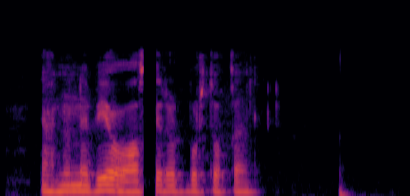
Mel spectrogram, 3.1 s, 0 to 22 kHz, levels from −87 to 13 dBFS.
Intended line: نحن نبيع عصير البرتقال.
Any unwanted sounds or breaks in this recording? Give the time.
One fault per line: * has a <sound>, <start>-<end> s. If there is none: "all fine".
* has a dropout, 1.1-1.2 s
